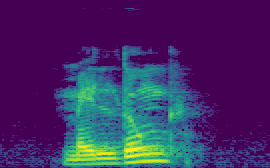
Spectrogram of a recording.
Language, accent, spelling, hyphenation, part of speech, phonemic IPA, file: German, Austria, Meldung, Mel‧dung, noun, /ˈmɛldʊŋ/, De-at-Meldung.ogg
- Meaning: 1. report, notification 2. report, news item 3. a volunteering, an answer (to an advertisement etc.) 4. the act of putting up one's hand (e.g. in school)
